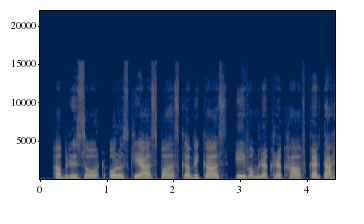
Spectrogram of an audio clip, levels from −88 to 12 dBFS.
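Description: Low-delay AAC compression runs throughout this speech. Its roughness is plainly audible, likely from AAC-ELD near 32 kbps, whose short frames blur harmonics and leave grainy noise between them.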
